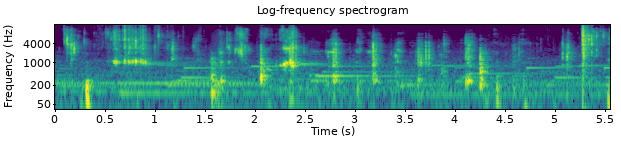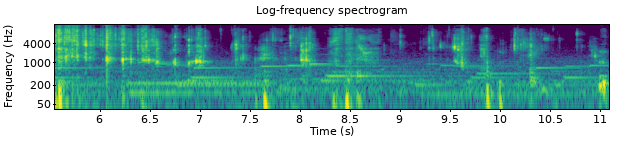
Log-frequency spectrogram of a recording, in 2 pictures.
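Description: Close-up crunching and chewing of crispy whole fried chicken, with the loudest run of crunches about five to six seconds in, over background music of held notes.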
